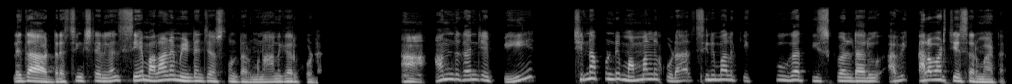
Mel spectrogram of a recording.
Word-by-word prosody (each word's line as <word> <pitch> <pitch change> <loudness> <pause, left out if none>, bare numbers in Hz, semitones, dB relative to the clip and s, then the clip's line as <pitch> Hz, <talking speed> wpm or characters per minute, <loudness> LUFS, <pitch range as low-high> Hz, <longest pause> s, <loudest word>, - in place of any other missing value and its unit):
లేదా 150 +2 +6 0.2
dressing 145 +6 -1
style 160 -3 0
గాని 180 +2 -1
same 190 +1 +2
అలానే 205 +4 +4
మెయిన్‌టేన్ 165 -2 +2
చేస్తూ 140 0 +1
ఉంటారు, 120 -2 -3
మా - - -2
నాన్న 125 +2 -1
గారు 125 -3 0
కూడా. 105 - -7 0.9
ఆ! - - +5 0.3
అందుకని 225 -2 -1
చెప్పి 170 -8 -5 0.6
చిన్నప్పటి 270 +3 -1
నుండి 245 +1 0
మమ్మల్ని 240 +5 0
కూడా 155 +1 -3 0.2
సినిమాలకి 215 -4 -2
ఎక్కువగా 205 +3 -3
తీసుకువెళ్లడాలు, 155 -1 0 0.2
అవి 190 - -4 0.2
అలవాటు 205 -2 +3
చేసారు 140 -5 +2
మాట. 110 -3 -2
170 Hz, 160 wpm, -24 LUFS, 150-210 Hz, 0.9 s, లేదా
